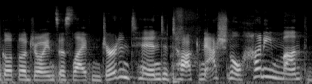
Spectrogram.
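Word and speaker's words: Jourdanton: I'm in Jordanton, Texas, or Jordanton. Jordanton, that's how the locals say it.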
